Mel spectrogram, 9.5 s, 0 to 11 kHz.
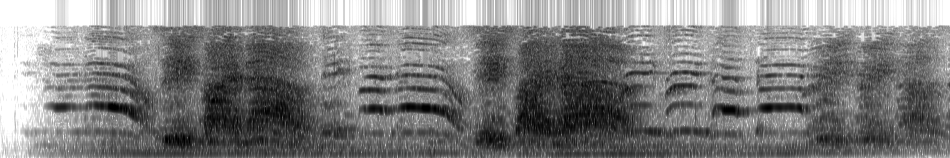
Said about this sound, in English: The gazebo at Marine Park was packed, as a crowd of about 150 people stood in the cold. They held signs, and many wore the colors of the flag of Palestine.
